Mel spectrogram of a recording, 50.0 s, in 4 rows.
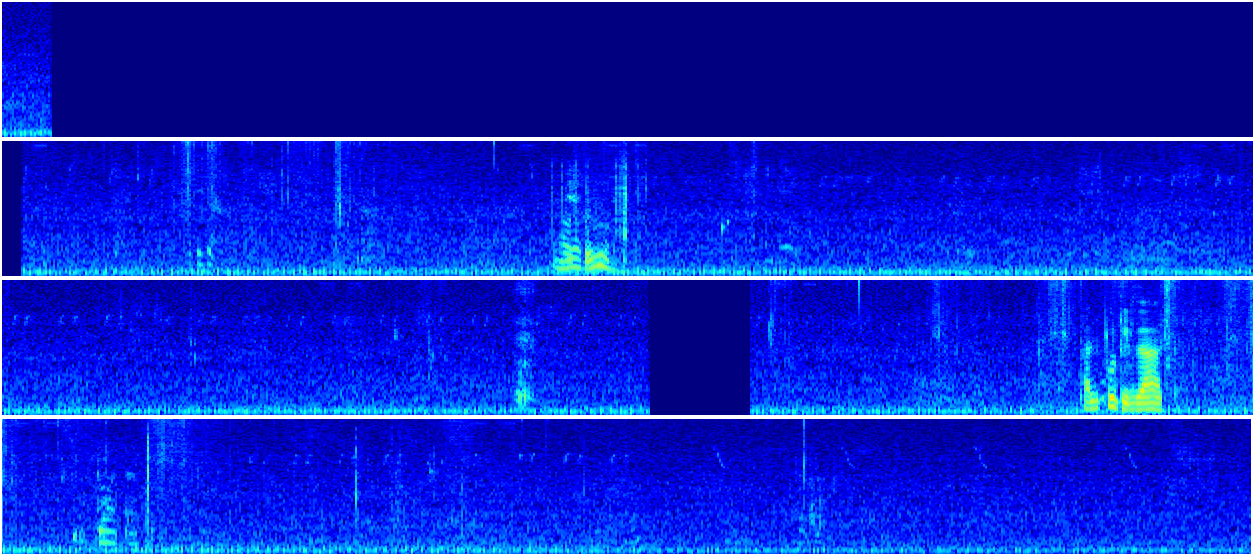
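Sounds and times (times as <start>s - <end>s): bird chirping: 17.5s - 31.5s, 32.5s - 43.9s.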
